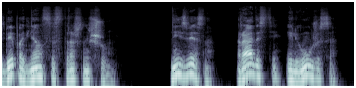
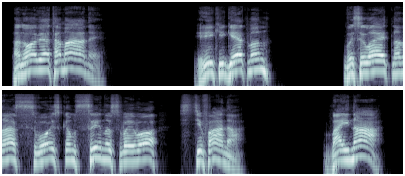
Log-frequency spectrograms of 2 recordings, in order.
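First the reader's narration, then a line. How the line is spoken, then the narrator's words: Loud voice. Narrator (Russian): И лицо его вдруг изменилось, и он произнес громким голосом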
